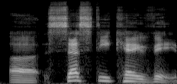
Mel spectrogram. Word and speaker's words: cestui que vie: So we'll start with the definition of Cestui KV. That's how you pronounce it.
